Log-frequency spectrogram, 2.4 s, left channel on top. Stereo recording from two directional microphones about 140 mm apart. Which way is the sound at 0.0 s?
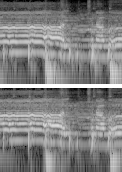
15° left (ahead or behind).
